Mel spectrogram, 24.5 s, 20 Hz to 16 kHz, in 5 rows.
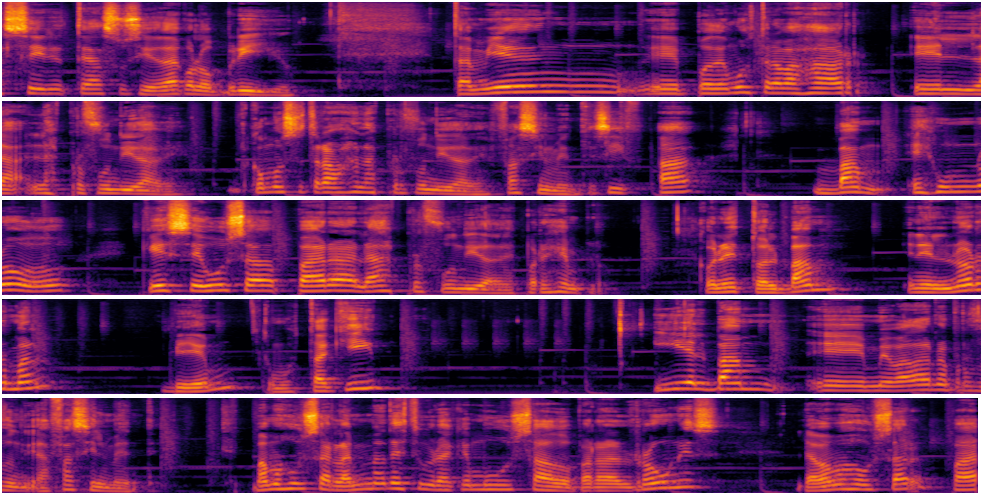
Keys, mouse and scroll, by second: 1.4-1.8 scroll down 2, 1.7 middle click, 2.3-3.0 scroll up 7, 3.0-4.0 scroll down 1, 5.6-6.2 scroll down 2, 5.9 middle click, 6.5-6.9 scroll down 2, 7.9 shift+a, 11.3-11.8 scroll up 5, 12.8 click, 18.8 click, 19.8-20.3 scroll down 3, 20.5 middle click, 20.7-21.2 scroll up 7, 23.9 click.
